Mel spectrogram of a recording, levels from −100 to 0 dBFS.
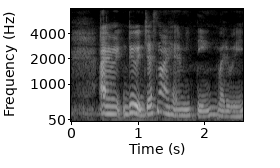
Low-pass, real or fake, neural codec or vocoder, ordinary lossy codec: none; real; none; none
